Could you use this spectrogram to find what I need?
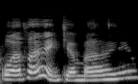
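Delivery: put-on Southern-accented voice. Speaker answering Mario while trying out an accent: southern accent. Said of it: "Did you like my southern accent?".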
